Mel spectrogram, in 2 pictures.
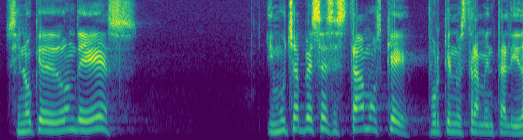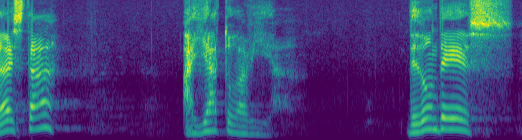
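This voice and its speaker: A man's voice: sits high, slow pace, long pauses, big-room sound. A man preaching a sermon as pastor, asking the congregation questions and calling out amen. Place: church hall.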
